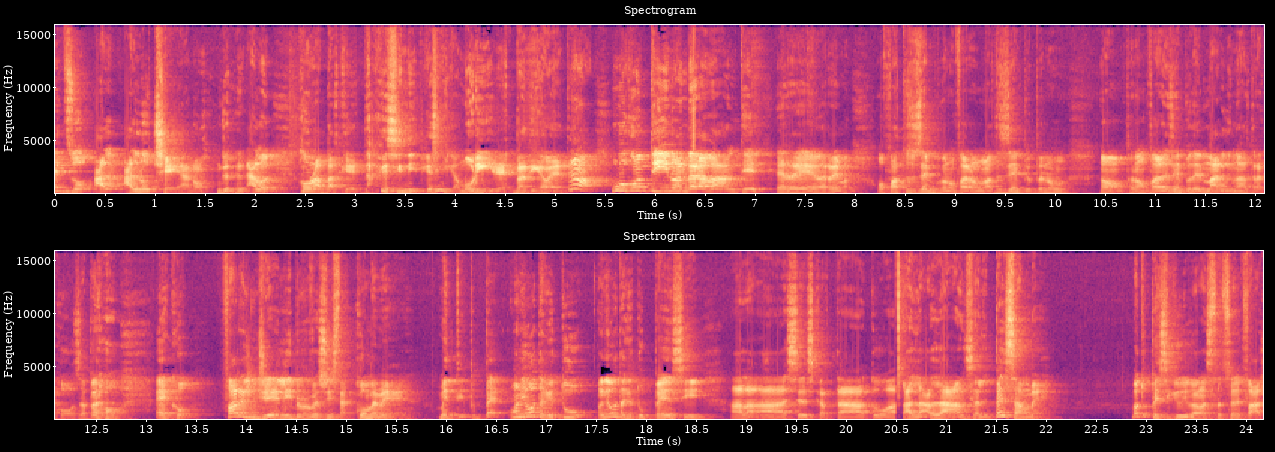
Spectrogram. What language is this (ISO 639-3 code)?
ita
